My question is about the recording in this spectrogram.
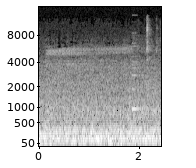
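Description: Steady low background rumble with a faint, thin high-pitched whine held through most of it, and a brief short tone near the end.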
